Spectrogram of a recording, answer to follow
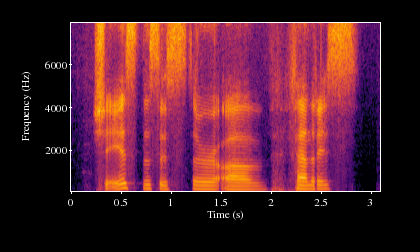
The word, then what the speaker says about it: Fenrir: is the sister of Fenris, the Fenris wolf, and some people say Fenrir, and then she's the sister of Midgard's worm.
